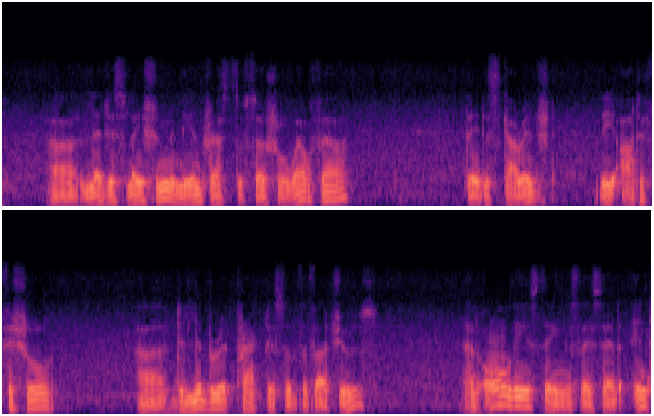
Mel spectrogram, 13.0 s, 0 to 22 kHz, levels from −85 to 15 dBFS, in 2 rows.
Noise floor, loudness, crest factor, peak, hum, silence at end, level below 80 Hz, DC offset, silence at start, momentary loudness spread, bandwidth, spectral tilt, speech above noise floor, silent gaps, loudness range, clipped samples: -46 dBFS; -20 LUFS; 14 dB; -6 dBFS; none; 0 s; -44 dBFS; under 0.1%; 0.45 s; 10 LU; 7.4 kHz; -9.5 dB/octave; 27 dB; none; 3 LU; under 0.1%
